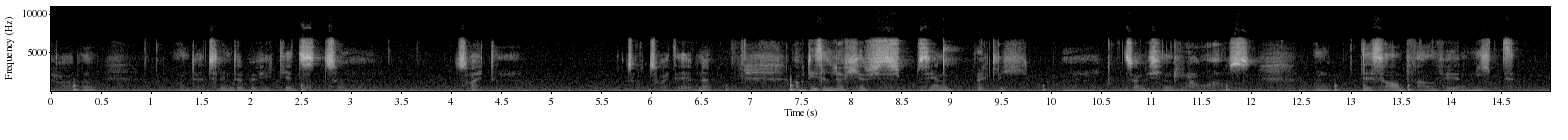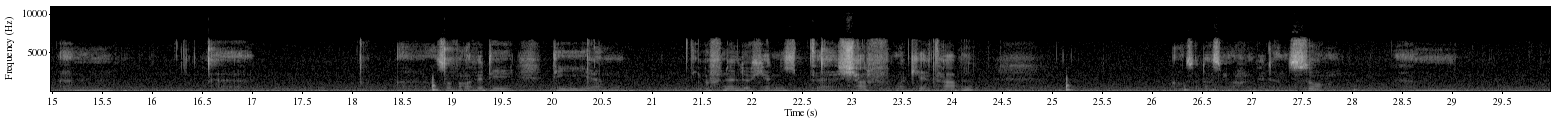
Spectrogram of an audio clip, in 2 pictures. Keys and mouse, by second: 1.7 middle click, 2.3 right click, 3.1 m, 7.5-11.9 middle drag, 14.2 Tab, 22.9 middle click, 24.0-25.7 middle drag, 27.5 z, 29.6 KP_3.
